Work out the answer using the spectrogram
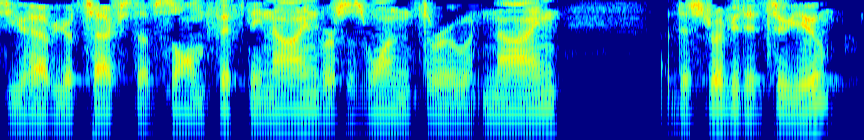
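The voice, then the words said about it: Unusually low, deep voice. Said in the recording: “Seems like my voice is getting lower these days. This is like, sound like I'm talking to you from the basement of something.”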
